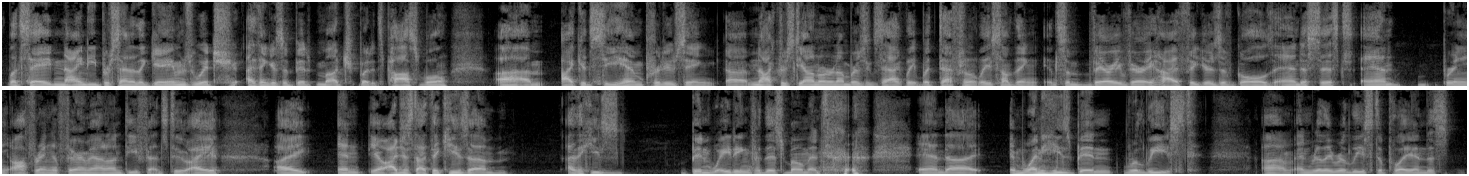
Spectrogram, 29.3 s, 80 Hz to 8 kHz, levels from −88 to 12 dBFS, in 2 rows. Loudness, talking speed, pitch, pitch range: -21 LUFS, 170 wpm, 100 Hz, 95-110 Hz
